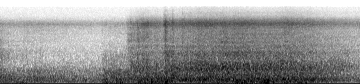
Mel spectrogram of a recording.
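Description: Surf breaking on a sandy beach in rough sea: a wave breaks and its foam washes up the sand with a rising hiss about two and a half seconds in, fading near the end, over a low rumble of wind buffeting the microphone.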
